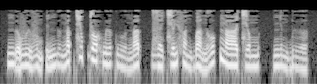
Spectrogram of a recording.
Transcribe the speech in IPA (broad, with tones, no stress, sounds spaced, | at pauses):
ŋ ɨ̰˧˨ ə̯ v ɨ˧˩ v ə̰˧˨ m ʔ ḭ˧˨ ŋ ɨ̤˨˩ ə̯ ŋ a˦˥ t̚ t͡ɕ o˦˥ p̚ z ɔ˧ h w ɨ˧ ə̯ k w ṳ˨˩ ə̯ ŋ a˦˥ t̚ | z ɛ̤˨˩ t͡ɕ ə˨˦ j f a̤˨˩ n ɓ a˧˩ n ɣ o˦˥ k̚ ŋ aː˧ t͡ɕ ə˧ m | ɲ ə̤˨˩ n ɓ ɨ̤˨˩ ə̯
